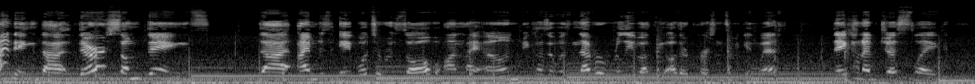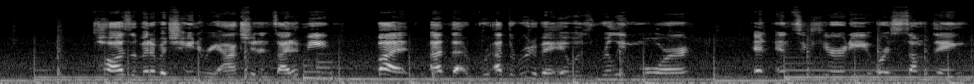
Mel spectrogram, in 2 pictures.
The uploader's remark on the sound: CarTalk. This episode and the next one have some background noise. I don't script or re-record episodes.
